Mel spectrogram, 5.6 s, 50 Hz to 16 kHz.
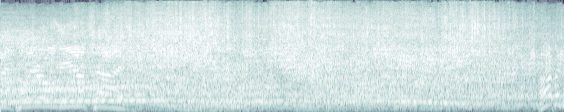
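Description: Stock cars roar past side by side in a CTS Affordable 250 race, engines loud and close, their pitch sweeping as they pass, with a voice talking over the din.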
